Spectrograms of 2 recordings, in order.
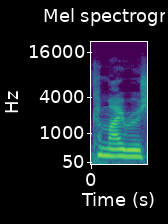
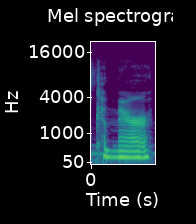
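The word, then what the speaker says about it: Khmer Rouge: Now, it is pronounced Kamay Rouge, and I know that for certain because my nonprofit partnered with a woman that has her own organization in Cambodia, and she knows the language of Kamaya, and she said that's how it's pronounced, and everyone says Camar, and she's like, they all say it wrong.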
